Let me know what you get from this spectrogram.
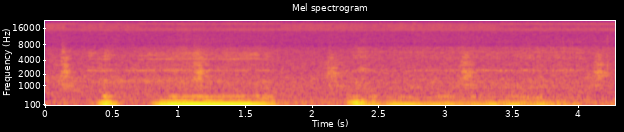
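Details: A Labrador Retriever snoring: low, rumbling snores, each a short snort followed by a long droning inhale lasting under a second, two cycles in quick succession in a quiet indoor space.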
